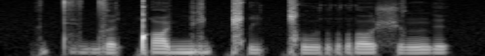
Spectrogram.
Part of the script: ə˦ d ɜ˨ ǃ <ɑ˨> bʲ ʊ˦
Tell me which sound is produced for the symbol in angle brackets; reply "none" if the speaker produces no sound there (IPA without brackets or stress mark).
ɑ˦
